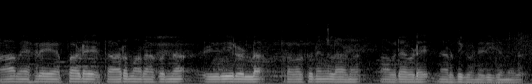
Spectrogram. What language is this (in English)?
Malayalam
